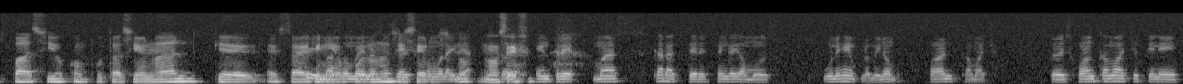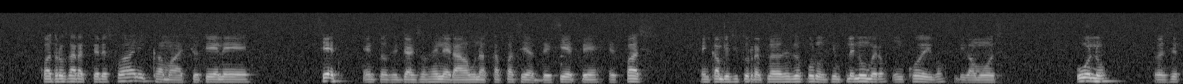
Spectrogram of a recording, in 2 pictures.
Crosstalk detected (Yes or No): Yes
